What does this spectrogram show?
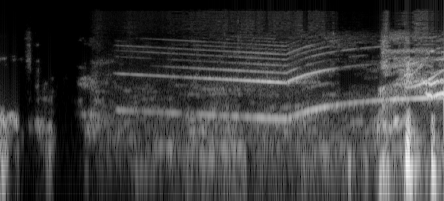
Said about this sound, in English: I want to know who fired the siren.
